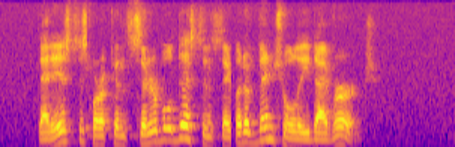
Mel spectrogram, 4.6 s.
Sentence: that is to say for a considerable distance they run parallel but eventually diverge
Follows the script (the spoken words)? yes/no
no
